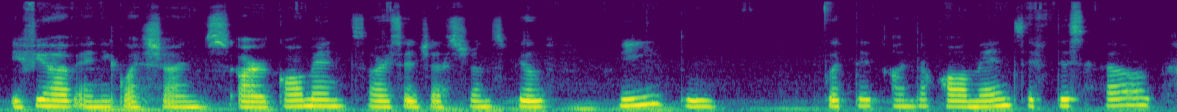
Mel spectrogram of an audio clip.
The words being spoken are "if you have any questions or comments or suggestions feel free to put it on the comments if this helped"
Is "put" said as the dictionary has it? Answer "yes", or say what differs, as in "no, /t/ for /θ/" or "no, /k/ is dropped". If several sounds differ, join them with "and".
yes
